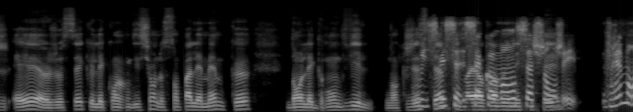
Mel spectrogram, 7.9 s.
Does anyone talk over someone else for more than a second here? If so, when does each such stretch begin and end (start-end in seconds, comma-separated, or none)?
5.2-7.0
